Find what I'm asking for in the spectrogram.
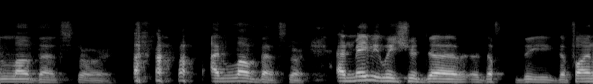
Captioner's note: laughter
